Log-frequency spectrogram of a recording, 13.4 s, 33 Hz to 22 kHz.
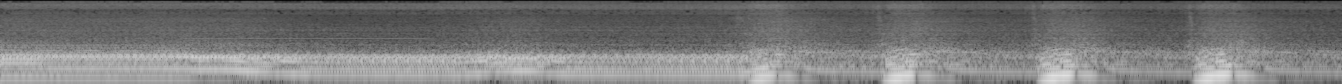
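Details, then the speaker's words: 2006 Mazda 3 2.0-litre on a road test after engine and transmission mount replacement for rattling/popping while driving and in gear: smooth pulls through the gears, even engine note, no clunks on shifts; normal driving. "I'm just gonna go for a road test, confirm that the rattling and vibration and all that stuff has gone away."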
